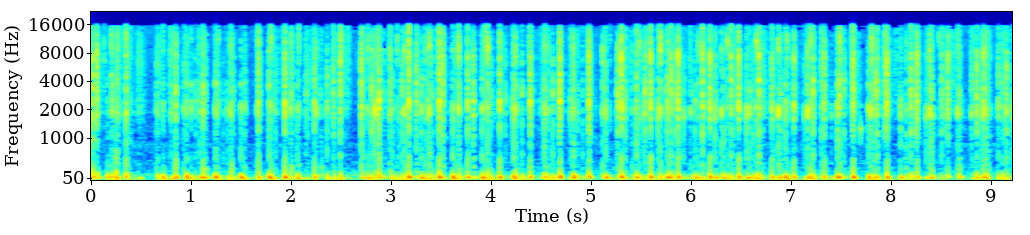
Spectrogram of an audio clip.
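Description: Fingernails of one hand tap and scratch the flat face of a small matte grey cardboard box held beside the mic. The result is a fast, irregular stream of short, dull, low thuds with very little ring, mixed with faint dry scratching.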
